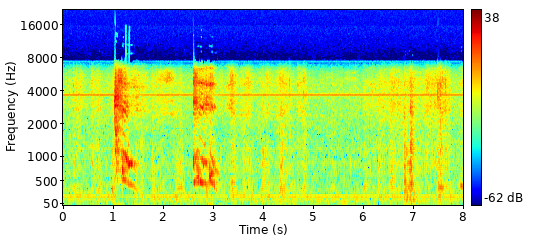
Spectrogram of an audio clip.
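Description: A baby vocalising while playing: two short squeals about a second in and near three seconds, the first falling in pitch, then a couple of soft knocks near the end, over a steady low hum.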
